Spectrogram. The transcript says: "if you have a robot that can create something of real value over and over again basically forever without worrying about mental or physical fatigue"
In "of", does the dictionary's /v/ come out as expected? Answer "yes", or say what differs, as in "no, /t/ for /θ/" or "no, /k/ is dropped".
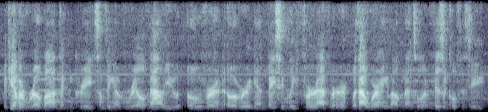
yes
